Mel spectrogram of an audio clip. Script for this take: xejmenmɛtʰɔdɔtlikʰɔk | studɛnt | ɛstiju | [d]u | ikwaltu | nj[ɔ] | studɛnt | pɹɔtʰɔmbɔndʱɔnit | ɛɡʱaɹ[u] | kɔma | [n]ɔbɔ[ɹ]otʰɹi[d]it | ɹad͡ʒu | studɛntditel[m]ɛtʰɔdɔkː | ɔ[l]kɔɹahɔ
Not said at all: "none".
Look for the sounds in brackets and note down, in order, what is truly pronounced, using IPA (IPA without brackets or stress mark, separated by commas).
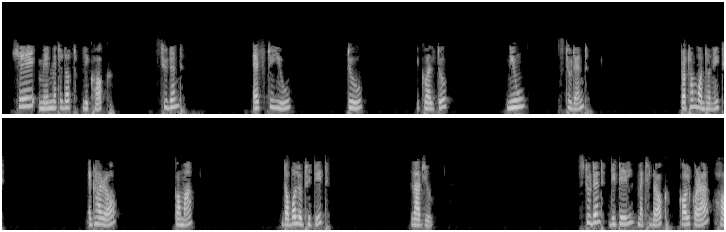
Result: t, u, ɔ, d, l, t, m, l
